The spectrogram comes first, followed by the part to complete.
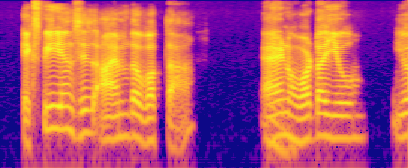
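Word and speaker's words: वक्ता: So I am the speaker means in Hindi or Sanskrit, it is called the Vakta. If you go to Bihar or Bengal, they call it Bhakta because they cannot say wo.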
